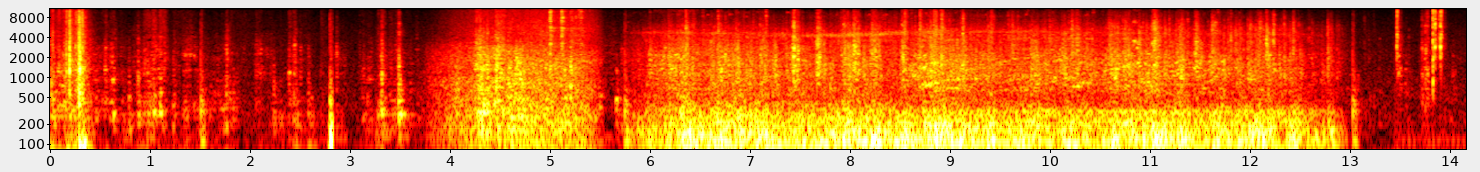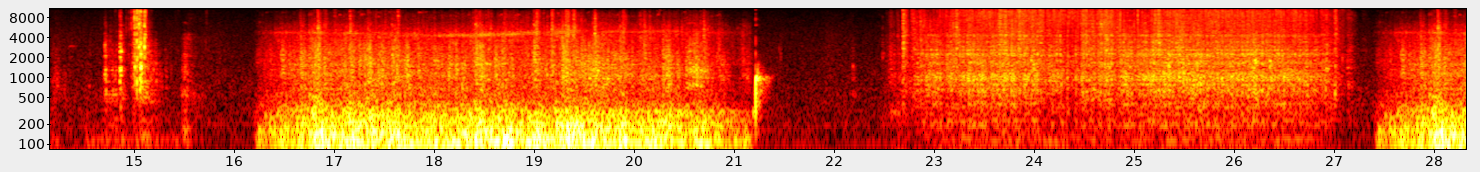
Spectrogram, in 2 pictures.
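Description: A toy's small battery-powered motor running in four stretches of several seconds each, stopping in between, with a few sharp clicks near the start and around the middle.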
